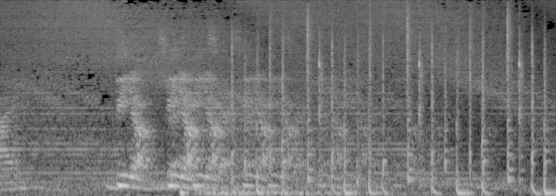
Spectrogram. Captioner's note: soundbite of archived recording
